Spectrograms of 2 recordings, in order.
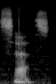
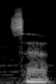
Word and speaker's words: Seth: I think Seth is pretty late because in Coptic it's spelled with an S sign, an I sign, or no, an E sign, and a letter borrowed from Greek, a TH. So I guess some people started saying Seth, like the, instead of Set.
